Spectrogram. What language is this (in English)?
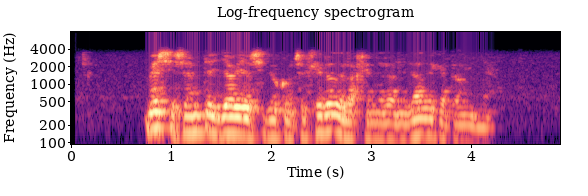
Spanish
